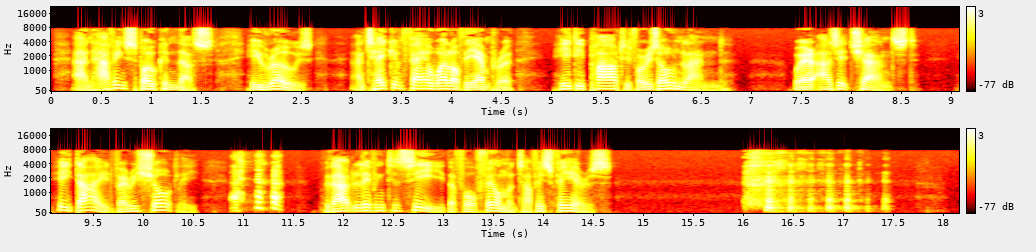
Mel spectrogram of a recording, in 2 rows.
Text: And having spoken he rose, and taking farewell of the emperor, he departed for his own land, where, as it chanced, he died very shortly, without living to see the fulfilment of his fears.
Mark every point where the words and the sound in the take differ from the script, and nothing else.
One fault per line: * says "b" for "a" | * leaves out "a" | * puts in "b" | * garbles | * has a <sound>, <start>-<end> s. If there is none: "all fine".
* puts in "thus"
* has a laugh, 10.9-11.4 s
* has a laugh, 16.0-17.5 s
